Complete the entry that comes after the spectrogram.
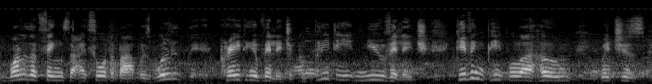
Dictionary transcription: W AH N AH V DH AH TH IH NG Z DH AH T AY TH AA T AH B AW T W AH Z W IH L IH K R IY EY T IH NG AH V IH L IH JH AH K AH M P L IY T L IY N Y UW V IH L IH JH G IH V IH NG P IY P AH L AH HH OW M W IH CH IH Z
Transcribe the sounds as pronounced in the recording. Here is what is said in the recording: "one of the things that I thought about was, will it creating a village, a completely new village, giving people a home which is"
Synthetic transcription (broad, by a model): W AH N AH V DH AH TH IH NG Z DH AH T AY TH AA T AH B AW T W AH Z W IH L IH K R IY EY T IH NG AH V IH L IH JH AH K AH M P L IY T L IY N Y UW V IH L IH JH G IH V IH NG P IY P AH L AH HH OW M W IH CH IH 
